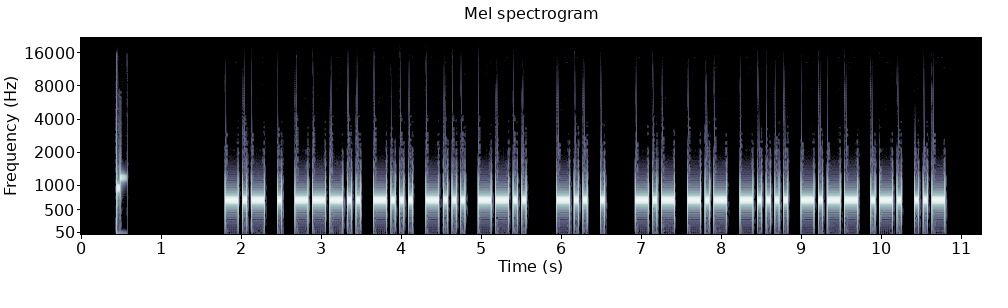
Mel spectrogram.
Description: Morse code, heard as a keyed tone, about 22 wpm, 700 Hz. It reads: KE8BBZ DE KK6YRU
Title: USA Callsign DE Callsign - 6 Characters - 22wpm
